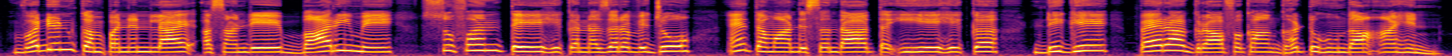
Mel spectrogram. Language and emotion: Sindhi, neutral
